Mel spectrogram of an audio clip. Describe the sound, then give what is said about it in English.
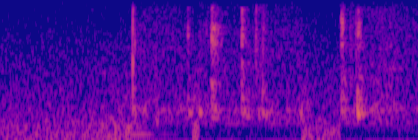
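Soft, irregular clicks of typing on a computer keyboard, a handful of keystrokes spaced unevenly over a couple of seconds, faint against a low background hiss. “I can hear you typing.”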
